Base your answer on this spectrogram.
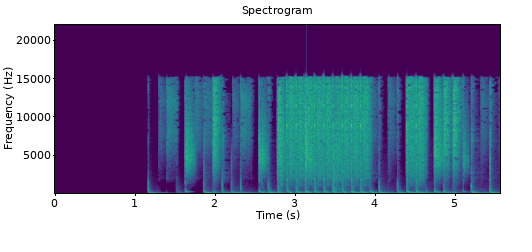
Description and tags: hip hop 14
song sound loop sample
beat, dance, disko, Dj, hop, lied, loop, sample, song, sound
